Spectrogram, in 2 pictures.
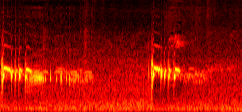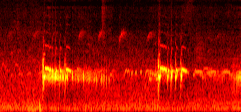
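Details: Local zebra dove song used to get doves singing fast. Stuttered bursts of rapid cooing notes come about every two and a half seconds, each trailing into a softer even run.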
